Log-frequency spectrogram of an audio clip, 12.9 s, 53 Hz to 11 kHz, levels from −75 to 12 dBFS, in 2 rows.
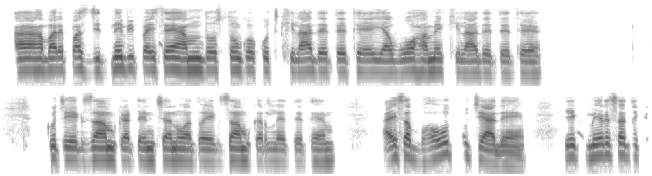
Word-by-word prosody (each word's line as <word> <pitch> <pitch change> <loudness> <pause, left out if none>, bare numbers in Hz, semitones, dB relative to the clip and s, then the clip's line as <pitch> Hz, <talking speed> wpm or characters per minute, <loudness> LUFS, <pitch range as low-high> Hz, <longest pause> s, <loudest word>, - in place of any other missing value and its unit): अ, - - +4 0.2
हमारे 155 +1 +3
पास 165 -3 +1
जितने 150 +4 +1
भी 175 - -2
पैसे 160 0 +2
हैं, 160 - +7
हम 155 +1 +4
दोस्तों 155 +1 -2
को 155 - 0
कुछ 155 - -6
खिला 145 0 0
देते 145 0 -1
थे 140 -2 -1
या 135 -1 +2
वो 145 - +1
हमें 145 +1 0
खिला 130 -2 -1
देते 130 -1 -5
थे। 125 -1 -1 1.6
कुछ 155 -1 -3
एग्ज़ाम 140 0 +3
का 135 - +4
टेंशन 135 -1 -1
हुआ 135 -1 +2
तो - - +1
एग्ज़ाम 130 +2 +1
कर 130 - -3
लेते 125 0 -5
थे 130 -1 -6
हम, 125 0 -5 0.5
ऐसा 170 +1 +5
बहुत 150 +7 -1
कुछ 180 -5 -7
याद 115 -2 +6
है। 105 -3 0 0.4
एक 165 0 0
मेरे 175 +3 +2
साथ 180 +1 +3
देख 165 - -12
140 Hz, 185 wpm, -26 LUFS, 130-155 Hz, 1.6 s, हैं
